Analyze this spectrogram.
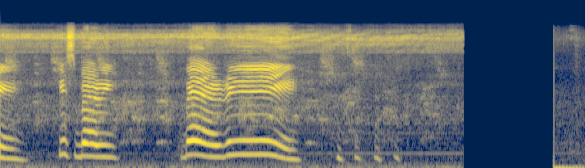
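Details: Siberian Husky arguing with short whining yelps, then a long, wavering, harmonically rich howl-like note, followed by a run of soft quick yips before sudden silence.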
